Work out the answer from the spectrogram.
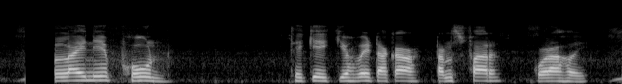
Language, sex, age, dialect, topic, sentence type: Bengali, male, 18-24, Western, banking, question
